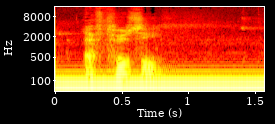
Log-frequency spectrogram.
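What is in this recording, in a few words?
"effusie", Dutch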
